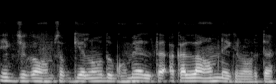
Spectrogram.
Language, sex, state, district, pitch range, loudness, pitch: Maithili, male, Bihar, Madhepura, 140-150 Hz, -16 LUFS, 150 Hz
